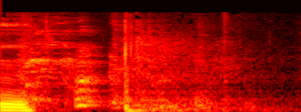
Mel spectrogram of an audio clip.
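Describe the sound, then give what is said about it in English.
A brief Raptors sting built around coughing: a loud, tonal vocal burst opens it, then a sharp cough-like hit and a trail of fainter, rough bursts fade out before a final click. “Yeah, it's the coughing one.”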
